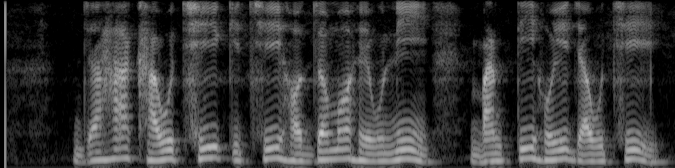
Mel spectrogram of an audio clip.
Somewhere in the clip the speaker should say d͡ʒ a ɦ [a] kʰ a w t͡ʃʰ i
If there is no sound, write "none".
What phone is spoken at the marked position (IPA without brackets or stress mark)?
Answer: a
